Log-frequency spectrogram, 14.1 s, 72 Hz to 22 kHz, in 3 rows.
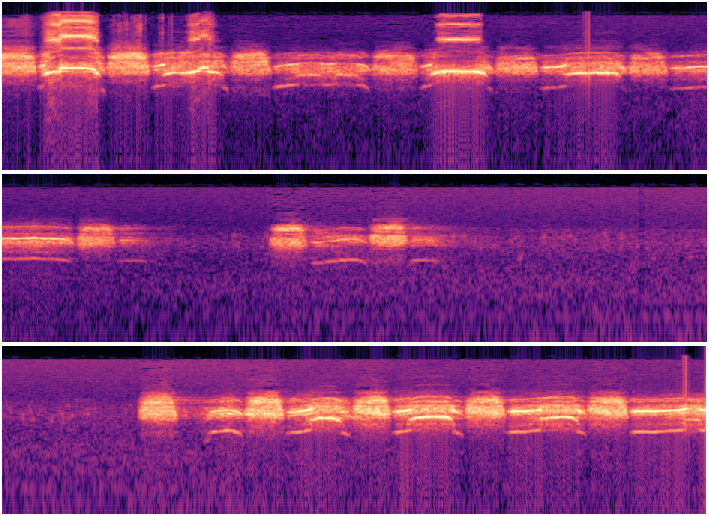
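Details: Wild black stork at a Latvian nest, 9 April 2017 in early afternoon, female reportedly nearby, on a live nest camera: bursts of wheezy, whistled, rhythmic notes, a quiet gap of several seconds, then the hoarse series resumes.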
